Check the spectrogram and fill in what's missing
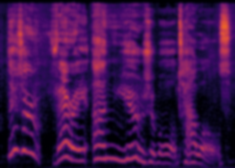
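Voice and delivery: lightly voiced puzzled husband; Mister Rogers. Husband puzzled by bulbs outside, mildly voiced. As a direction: ask it slow and baffled.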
